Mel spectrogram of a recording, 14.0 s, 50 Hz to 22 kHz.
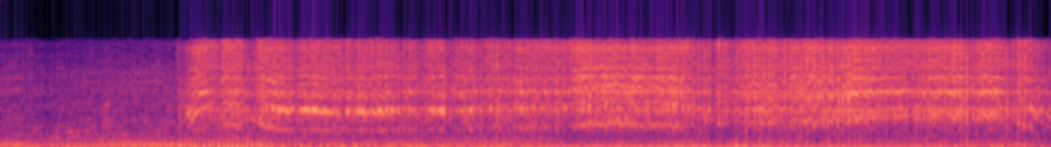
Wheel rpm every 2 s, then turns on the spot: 0, 110, 160, 160, 160, 200, 190.
none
